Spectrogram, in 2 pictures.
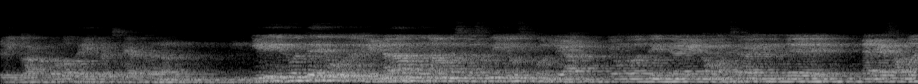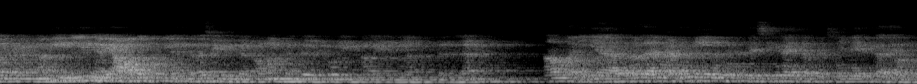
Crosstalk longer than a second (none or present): none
